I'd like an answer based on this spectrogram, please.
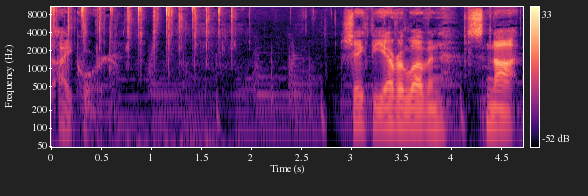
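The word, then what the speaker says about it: ichor: Again, I hate the word iicor on its face just because I don't like the way iicor is pronounced. It should be iker. But no, alas, English is a weird language. It's iicor.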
